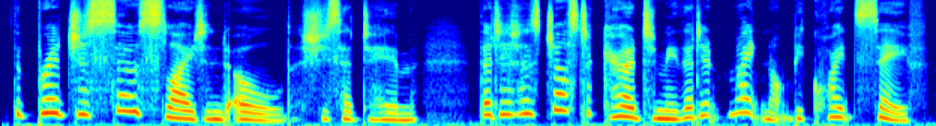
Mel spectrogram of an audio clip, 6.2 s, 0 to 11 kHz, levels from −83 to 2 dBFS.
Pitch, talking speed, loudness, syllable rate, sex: 245 Hz, 240 wpm, -21 LUFS, 5.4 syllables/s, female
